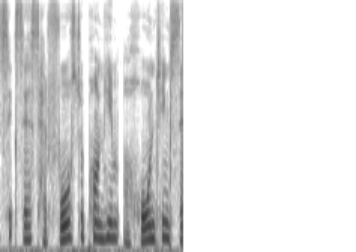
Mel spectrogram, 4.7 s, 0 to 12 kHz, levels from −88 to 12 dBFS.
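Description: At 2.42 s the speech cuts out and the clip stays in complete silence to the end, an audio dropout to silence. The input was likely lost while the recorder kept writing silence, so no room tone remains. The waveform flattens to a dead line and the spectrogram goes blank.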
